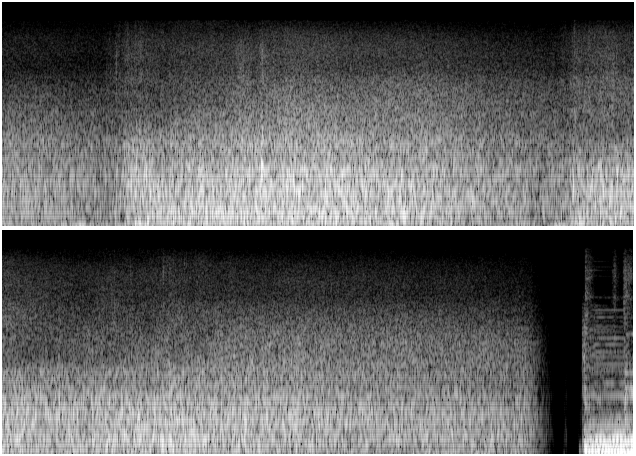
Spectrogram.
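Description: Ocean surf rushing steadily, swelling about a second in and again near the middle, then cutting off abruptly just before the end.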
